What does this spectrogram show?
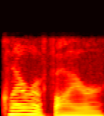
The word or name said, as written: clarifier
